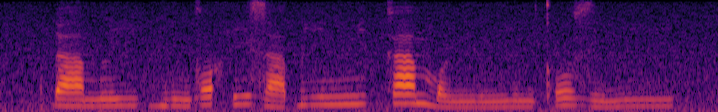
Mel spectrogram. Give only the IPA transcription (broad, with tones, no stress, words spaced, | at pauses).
ɗaː˨mliː˨ɡ͡bĩ˨ ɡɔ˦hi˦za˨ɓiː˦n ɲɪ˦ka˦ mɔ˨ɲʊ˨ɲi˨n kʼo˦ zi˨miː˦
